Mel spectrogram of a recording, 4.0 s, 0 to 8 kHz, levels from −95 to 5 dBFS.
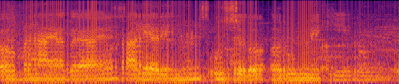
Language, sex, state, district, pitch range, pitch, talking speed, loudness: Hindi, male, Maharashtra, Mumbai Suburban, 170-185 Hz, 175 Hz, 195 wpm, -16 LUFS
